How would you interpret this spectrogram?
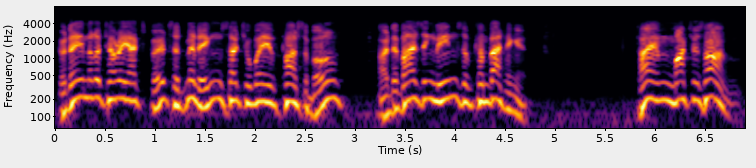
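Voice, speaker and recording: A man's voice: sits high, lively intonation. A man playing a grave, declamatory newsreel narrator in a 1930s radio news dramatization, stressing words with solemn weight. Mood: grave, dramatic. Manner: portentous, declamatory, drawn-out emphasis. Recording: muffled old 1930s radio recording, music.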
